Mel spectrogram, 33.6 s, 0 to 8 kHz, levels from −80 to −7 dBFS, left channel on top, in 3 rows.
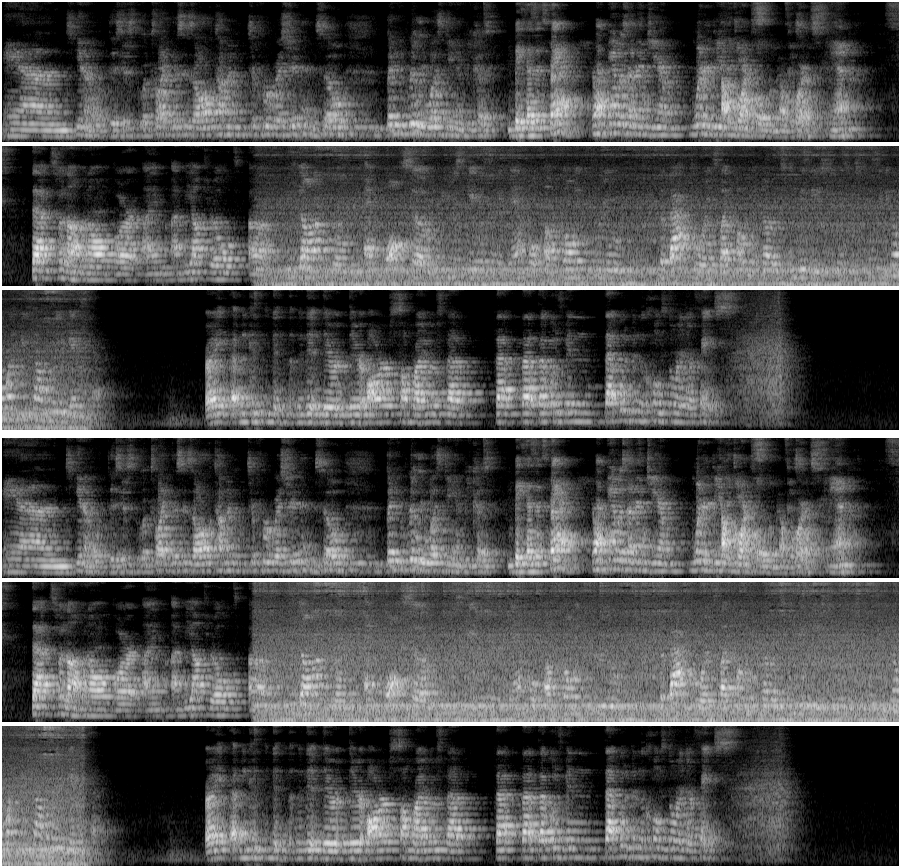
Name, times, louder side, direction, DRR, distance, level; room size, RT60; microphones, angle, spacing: voice 1, 0.0-6.1 7.6-10.7, right 1 dB, 65° right, -4 dB, 1.0 m, -29 dB
voice 2, 4.4-4.8 6.3-7.1 7.4-7.5 9.2-9.4 9.7-10.5 11.2-11.3 11.6-18.9 19.4-23.6 25.0-28.2 28.6-31.6, equal, 5° right, -6 dB, 0.7 m, -25 dB
sound 1, 14.3-23.5, right 4 dB, 85° right, 0.3 m, -29 dB
voice 3, 31.4-32.2, left 2 dB, 75° left, -2 dB, 0.8 m, -40 dB
3.3 x 2.5 x 2.4 m, 0.80 s
head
